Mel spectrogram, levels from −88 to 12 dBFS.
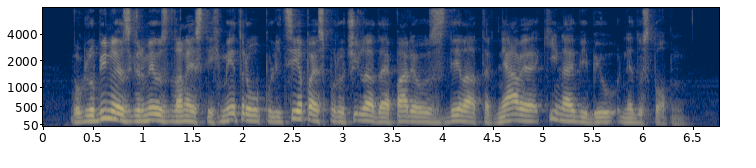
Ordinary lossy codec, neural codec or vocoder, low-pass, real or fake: none; none; none; real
